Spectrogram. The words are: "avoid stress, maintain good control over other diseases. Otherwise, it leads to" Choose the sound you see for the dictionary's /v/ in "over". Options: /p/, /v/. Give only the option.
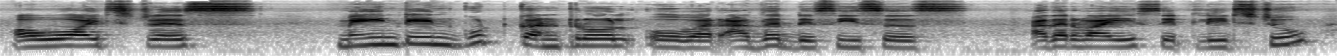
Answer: /v/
